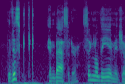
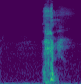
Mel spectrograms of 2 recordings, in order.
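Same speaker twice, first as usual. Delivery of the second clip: throat clearing; 5 dB louder than usual. A narrator's reading. Doctor clears throat before reading.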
